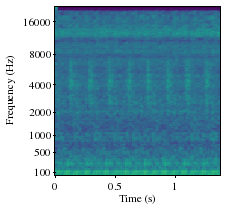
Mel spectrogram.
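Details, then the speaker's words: Engine knock at idle after hot lapping at a race, revving and shooting flames from a hot kit, then the engine shut off; steady idle with regular deep knock about six per second. Owner suspects it shut off too late, cause unconfirmed. "so guys if you listen really really really close you can hear the tick so there is a knock so I don't know if you can hear it yeah that's not good"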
